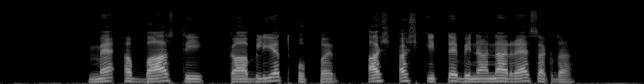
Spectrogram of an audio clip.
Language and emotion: Punjabi, neutral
